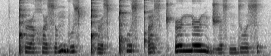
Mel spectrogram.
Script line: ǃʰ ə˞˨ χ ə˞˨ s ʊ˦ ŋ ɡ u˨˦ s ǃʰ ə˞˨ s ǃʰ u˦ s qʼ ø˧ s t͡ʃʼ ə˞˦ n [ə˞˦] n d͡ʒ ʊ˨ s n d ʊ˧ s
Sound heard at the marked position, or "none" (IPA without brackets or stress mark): ə˞˦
